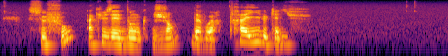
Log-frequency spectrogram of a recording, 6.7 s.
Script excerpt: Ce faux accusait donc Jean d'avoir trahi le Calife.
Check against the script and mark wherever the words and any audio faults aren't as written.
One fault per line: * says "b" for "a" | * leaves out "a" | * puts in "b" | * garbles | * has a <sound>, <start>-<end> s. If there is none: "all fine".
all fine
